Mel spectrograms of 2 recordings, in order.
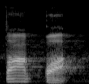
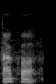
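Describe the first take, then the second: First: The q sound bounces very strongly and deeply. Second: The q sound bounces lightly and moderately. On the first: The speaker calls it wrong. "terlalu nyengkluk atau apa ya bahasa Indonesianya itu, dalam" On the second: The speaker calls it right. "yang maksudnya biasa"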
